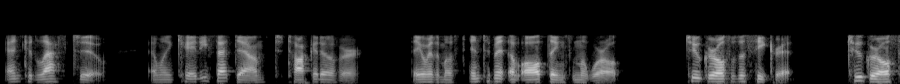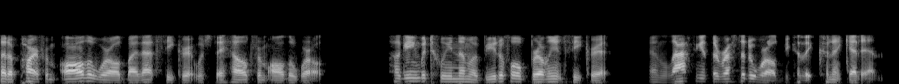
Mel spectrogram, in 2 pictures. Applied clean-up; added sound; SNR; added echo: none; none; none; none.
